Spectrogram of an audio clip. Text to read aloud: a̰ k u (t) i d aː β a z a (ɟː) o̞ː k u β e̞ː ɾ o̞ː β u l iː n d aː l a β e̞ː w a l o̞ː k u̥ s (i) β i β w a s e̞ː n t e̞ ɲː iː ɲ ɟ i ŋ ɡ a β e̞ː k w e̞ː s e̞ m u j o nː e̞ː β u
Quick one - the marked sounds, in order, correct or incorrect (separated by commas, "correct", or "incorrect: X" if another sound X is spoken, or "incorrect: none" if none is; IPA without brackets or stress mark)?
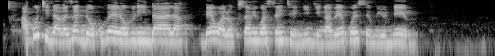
correct, incorrect: dː, incorrect: a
